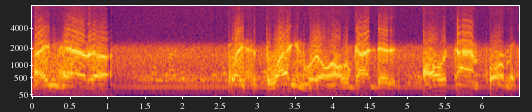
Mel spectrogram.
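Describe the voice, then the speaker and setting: This older man's CB radio chat is rambling, folksy and boastful, peppered with rhetorical questions. He speaks at a medium pitch, slowly but with animation, and the tape is noisy and muffled.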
